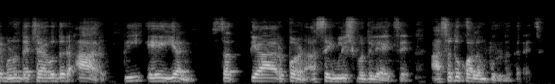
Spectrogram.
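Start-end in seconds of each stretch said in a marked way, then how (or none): none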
